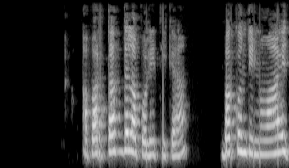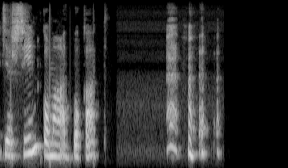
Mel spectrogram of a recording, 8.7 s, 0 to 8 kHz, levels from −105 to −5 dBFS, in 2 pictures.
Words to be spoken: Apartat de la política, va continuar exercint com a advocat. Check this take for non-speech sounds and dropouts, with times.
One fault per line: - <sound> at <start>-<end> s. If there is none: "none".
- laugh at 6.8-7.7 s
